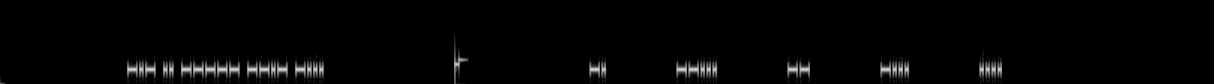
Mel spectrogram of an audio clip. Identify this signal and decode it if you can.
Morse code, heard as a keyed tone, about 40 wpm, spaced as for 17 wpm, 700 Hz. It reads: KI0QB N7MBH
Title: USA Call Signs - 5 Characters - 8x Character Spacing - 40wpm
